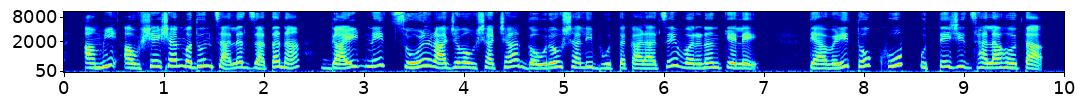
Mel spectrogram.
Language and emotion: Marathi, happy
